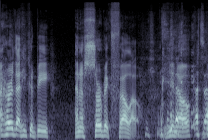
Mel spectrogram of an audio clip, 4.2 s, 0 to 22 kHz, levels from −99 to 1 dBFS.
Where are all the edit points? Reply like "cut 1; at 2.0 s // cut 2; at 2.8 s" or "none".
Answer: none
